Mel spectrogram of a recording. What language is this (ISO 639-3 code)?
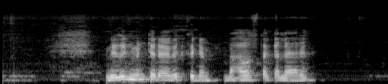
sah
